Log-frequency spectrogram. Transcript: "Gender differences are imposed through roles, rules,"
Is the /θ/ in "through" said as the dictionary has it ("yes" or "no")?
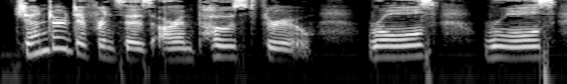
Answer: yes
